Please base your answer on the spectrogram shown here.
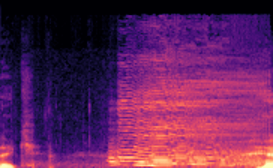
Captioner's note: door hinges squeaking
